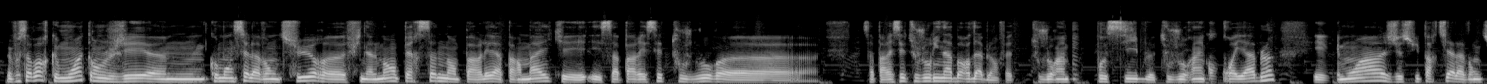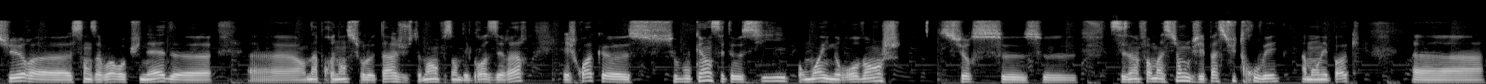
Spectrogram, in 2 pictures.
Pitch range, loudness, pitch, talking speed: 115-150 Hz, -18 LUFS, 130 Hz, 170 wpm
